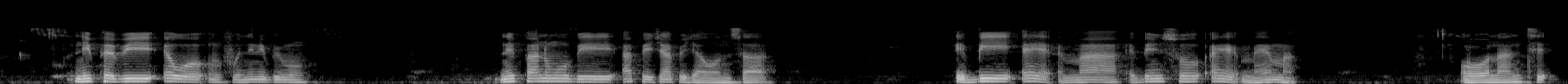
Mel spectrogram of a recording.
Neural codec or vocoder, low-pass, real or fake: none; 5.4 kHz; real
